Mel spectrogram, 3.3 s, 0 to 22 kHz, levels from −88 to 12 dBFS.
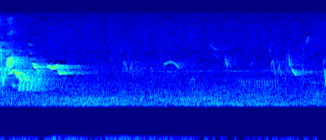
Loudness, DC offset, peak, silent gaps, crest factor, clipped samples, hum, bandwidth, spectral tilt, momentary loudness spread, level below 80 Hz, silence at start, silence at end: -41 LUFS; under 0.1%; -22 dBFS; none; 24 dB; under 0.1%; none; 16 kHz; 6.5 dB/octave; 18 LU; -76 dBFS; 0 s; 0 s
